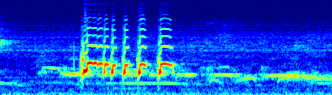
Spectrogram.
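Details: Zebra dove of the Rondo Semoyo local line: a brief staccato phrase of about five clipped coos, followed by faint trailing murmurs.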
